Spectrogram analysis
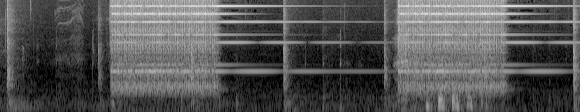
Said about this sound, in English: Oh, our phones are ringing. Dare we answer this phone call on a podcast?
